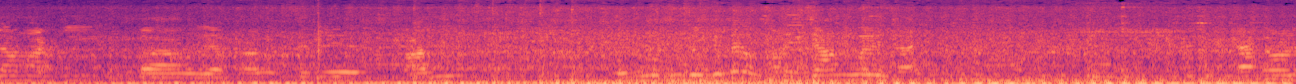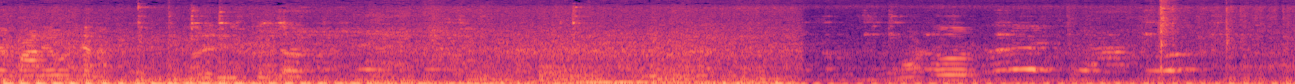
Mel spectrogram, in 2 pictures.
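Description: Men talking over a loud low rumble that cuts off abruptly about ten seconds in.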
